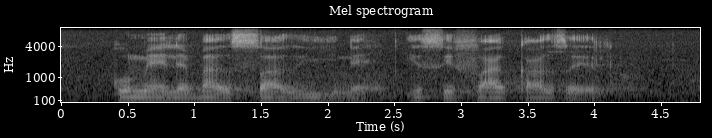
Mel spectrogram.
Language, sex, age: Zulu, male, 21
